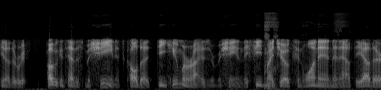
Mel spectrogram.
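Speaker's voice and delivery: ordinary delivery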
